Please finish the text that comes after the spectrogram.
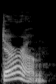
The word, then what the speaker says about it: Durham: at one euronga Street Durham how do you spell Durham d-u-r-h-a-m of course I should know that but it's just one of those names that sounds quite different from the way you spell it it is confusing I've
